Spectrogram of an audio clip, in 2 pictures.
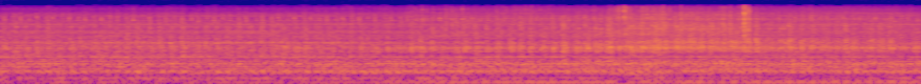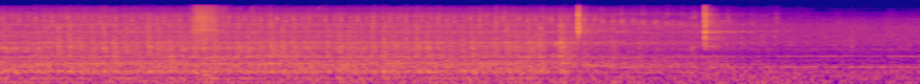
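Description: Electric drill motor running steadily while a hole is bored into a wooden blank, with a few sharp clicks. The motor slows and quietens in the last few seconds.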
